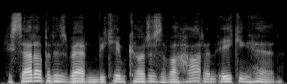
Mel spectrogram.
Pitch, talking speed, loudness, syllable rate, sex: 125 Hz, 315 wpm, -19 LUFS, 7.0 syllables/s, male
